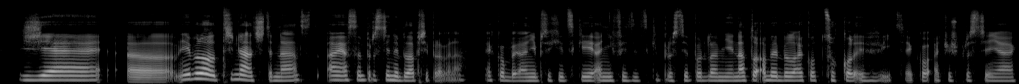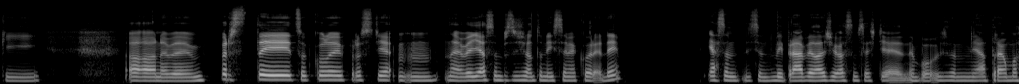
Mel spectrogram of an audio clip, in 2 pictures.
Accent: native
